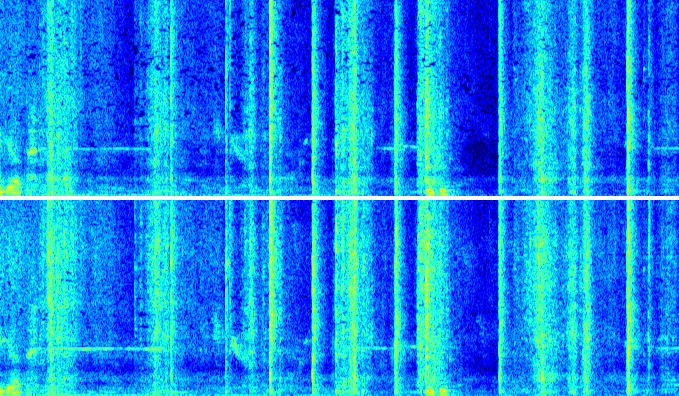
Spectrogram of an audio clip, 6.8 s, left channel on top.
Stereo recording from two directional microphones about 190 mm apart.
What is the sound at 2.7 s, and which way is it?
Typewriter, 30° left (ahead or behind).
